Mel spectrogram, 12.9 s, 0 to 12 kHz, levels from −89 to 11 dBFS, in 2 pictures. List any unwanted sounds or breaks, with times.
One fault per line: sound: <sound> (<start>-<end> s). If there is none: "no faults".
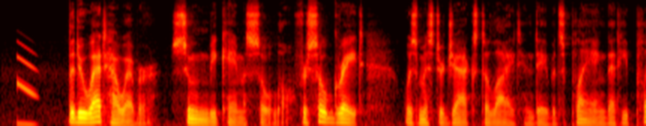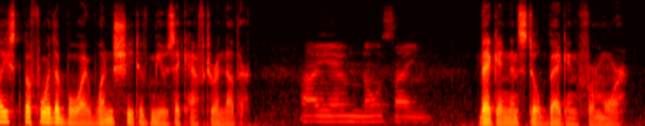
sound: chirp (0.2-0.4 s)
sound: sigh (9.4-10.8 s)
